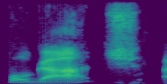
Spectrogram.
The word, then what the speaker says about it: Bogacs: Yeah, so I'm Bogacs. So the last name, is pronounced Borg, like Borg through Star Trek, and Arch, like an arch.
